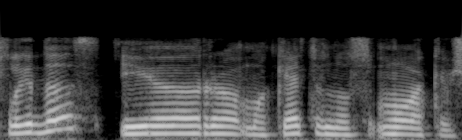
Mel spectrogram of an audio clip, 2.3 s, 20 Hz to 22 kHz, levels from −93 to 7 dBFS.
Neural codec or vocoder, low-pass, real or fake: vocoder, 22.05 kHz, 80 mel bands, WaveNeXt; 7.2 kHz; fake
